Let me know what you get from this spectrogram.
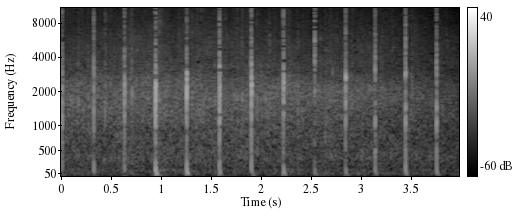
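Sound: audience applause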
